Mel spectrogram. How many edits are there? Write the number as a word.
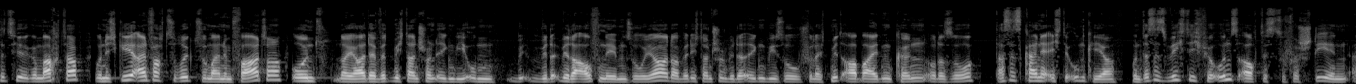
four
